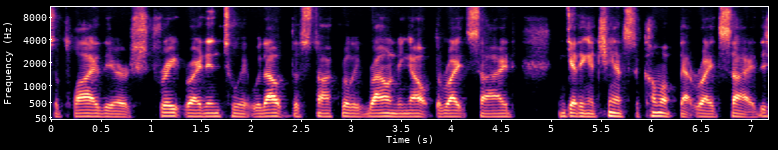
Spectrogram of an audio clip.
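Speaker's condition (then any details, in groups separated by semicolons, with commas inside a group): No condition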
